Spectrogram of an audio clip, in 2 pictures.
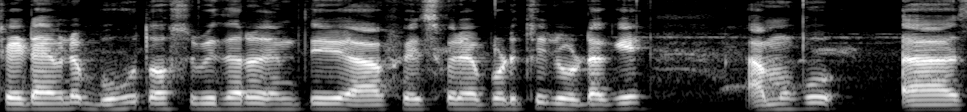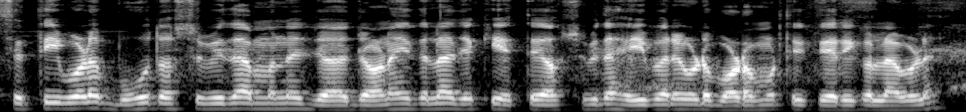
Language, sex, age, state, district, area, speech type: Odia, male, 18-30, Odisha, Cuttack, urban, spontaneous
